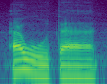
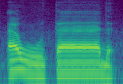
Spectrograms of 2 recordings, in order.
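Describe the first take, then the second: No difference in how they are said.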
